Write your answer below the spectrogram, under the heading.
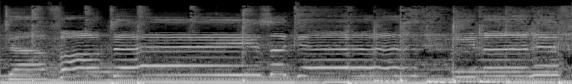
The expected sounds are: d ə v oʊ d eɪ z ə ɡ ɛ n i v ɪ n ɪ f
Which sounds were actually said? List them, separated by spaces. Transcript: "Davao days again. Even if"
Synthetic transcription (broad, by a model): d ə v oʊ d eɪ z ə ɡ ɛ n i v ɪ n ɪ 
